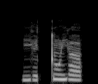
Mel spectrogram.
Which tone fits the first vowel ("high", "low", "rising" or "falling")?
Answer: rising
